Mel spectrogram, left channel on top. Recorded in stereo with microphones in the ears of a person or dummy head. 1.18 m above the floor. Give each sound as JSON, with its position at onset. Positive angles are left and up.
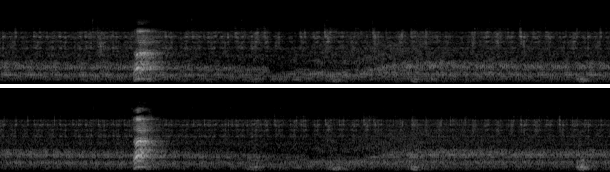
{"t": 1.3, "sound": "a shout", "side_deg": -85, "distance_m": 1.0}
